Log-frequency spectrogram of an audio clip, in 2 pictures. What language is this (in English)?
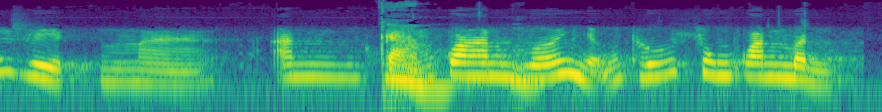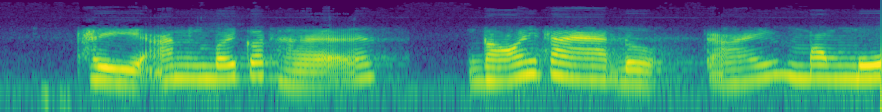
Vietnamese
